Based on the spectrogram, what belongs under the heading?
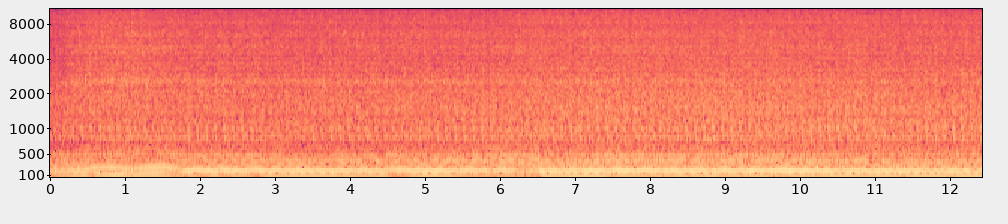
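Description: Lamborghini Aventador LP700-4's naturally aspirated V12 idling steadily through a Fi Exhaust valvetronic exhaust with catless downpipes. The pitch wavers slightly in the first couple of seconds, then holds even.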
